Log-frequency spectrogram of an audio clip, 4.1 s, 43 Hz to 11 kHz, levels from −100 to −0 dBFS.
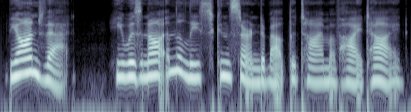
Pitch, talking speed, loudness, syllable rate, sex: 225 Hz, 220 wpm, -20 LUFS, 5.1 syllables/s, female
